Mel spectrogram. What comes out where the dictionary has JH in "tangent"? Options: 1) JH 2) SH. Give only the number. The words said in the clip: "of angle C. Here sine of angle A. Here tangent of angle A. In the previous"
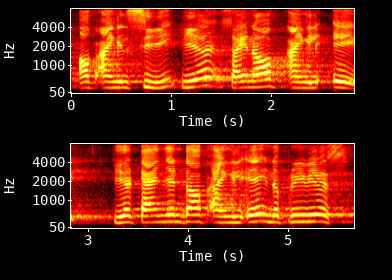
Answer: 1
